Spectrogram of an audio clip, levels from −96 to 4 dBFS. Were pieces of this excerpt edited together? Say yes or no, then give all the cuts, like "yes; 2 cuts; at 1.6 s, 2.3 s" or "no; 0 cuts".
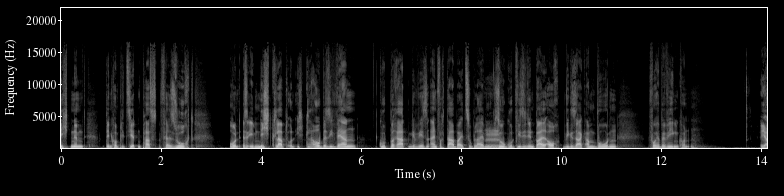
no; 0 cuts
